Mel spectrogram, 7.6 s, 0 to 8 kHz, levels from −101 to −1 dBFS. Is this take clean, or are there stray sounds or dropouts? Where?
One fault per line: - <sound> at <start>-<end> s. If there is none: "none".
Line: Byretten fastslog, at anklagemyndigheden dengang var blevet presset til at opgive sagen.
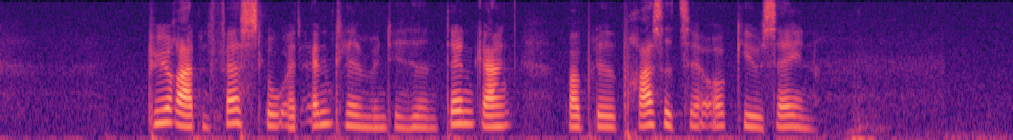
- whoosh at 6.3-7.1 s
